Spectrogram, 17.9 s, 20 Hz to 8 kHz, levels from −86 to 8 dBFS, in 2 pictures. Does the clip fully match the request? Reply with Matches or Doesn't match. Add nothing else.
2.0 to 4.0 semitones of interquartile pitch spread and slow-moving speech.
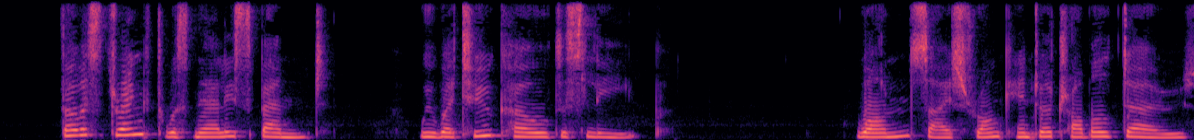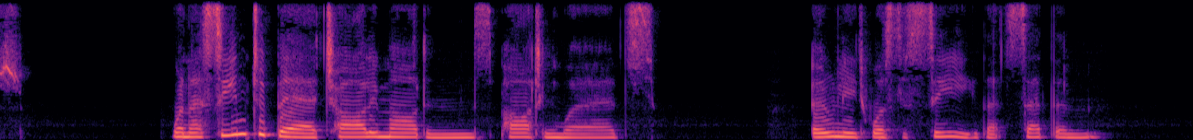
Matches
